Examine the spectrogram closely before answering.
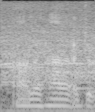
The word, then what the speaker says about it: Alejandro: J is pronounced H. Yeah. Alejandro. It's Spanish, I imagine.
